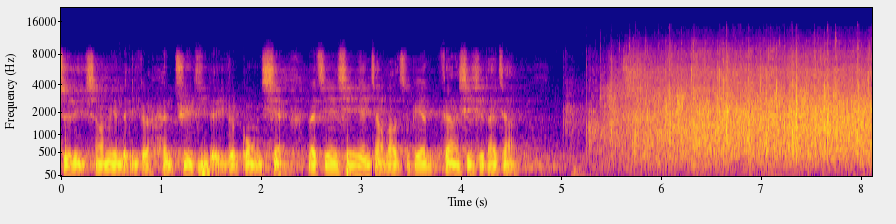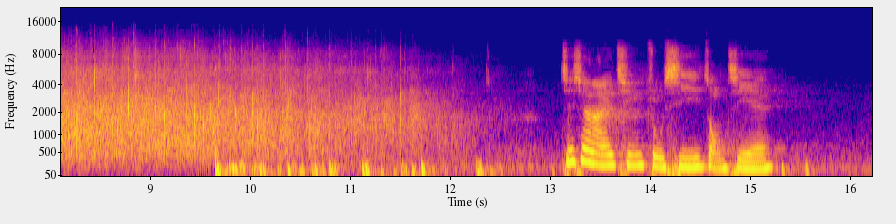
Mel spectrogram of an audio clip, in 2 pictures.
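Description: A woman speaks calmly through a microphone and loudspeakers in a large hall.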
